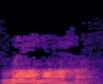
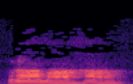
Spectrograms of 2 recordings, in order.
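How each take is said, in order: First: The final vowel after the h is short. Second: The final vowel after the h is long. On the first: The speaker calls it right. "always be a short form" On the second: The speaker calls it wrong. "It's not going to be"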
